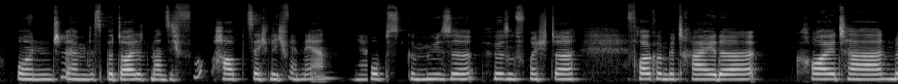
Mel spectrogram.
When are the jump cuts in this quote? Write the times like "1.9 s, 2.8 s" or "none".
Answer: 1.7 s, 2.9 s, 3.7 s, 6.3 s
